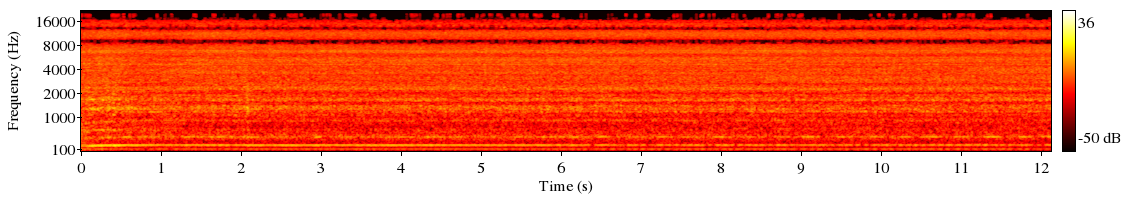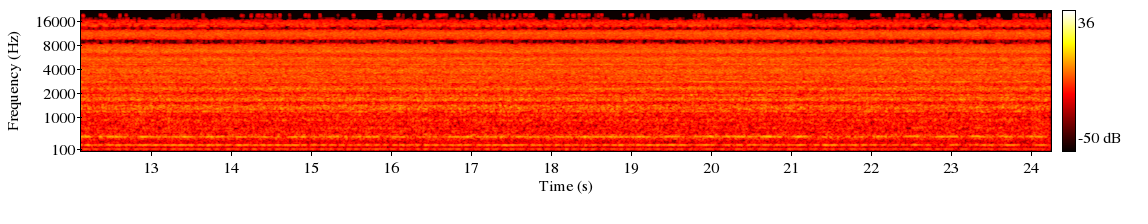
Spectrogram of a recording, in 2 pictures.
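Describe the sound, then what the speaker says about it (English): A kitchen blender runs continuously on hot tomato salsa, a loud, steady motor whir with a constant pitch and no break for the whole stretch. "this blender is really good for high temperature food."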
